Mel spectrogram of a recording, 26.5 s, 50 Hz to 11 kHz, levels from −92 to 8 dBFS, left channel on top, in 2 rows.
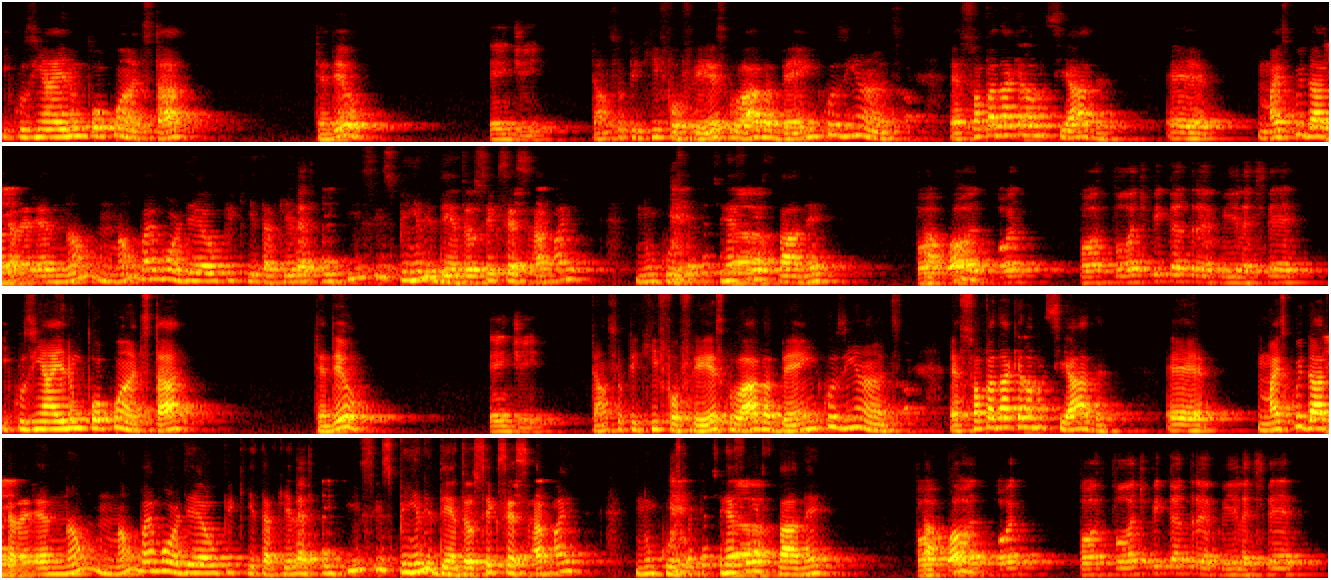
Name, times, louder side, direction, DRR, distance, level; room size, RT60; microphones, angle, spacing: voice 1, 0.0-1.8 3.1-3.6 5.9-8.9 9.5-11.1 11.6-12.1 12.6-19.0 19.6-20.0 20.4-21.5 22.5-23.0, right 4 dB, 90° right, 8 dB, 0.4 m, -23 dB
voice 2, 4.9-5.4 10.2-10.4 13.2-13.5 16.2-16.6 18.4-18.7 19.9-20.1 20.4-20.9 22.4-23.4 24.0-26.1, right 1 dB, 60° right, 2 dB, 0.8 m, -28 dB
5.2 x 2.6 x 2.9 m, 0.76 s
head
